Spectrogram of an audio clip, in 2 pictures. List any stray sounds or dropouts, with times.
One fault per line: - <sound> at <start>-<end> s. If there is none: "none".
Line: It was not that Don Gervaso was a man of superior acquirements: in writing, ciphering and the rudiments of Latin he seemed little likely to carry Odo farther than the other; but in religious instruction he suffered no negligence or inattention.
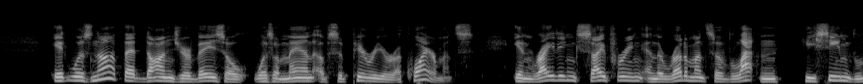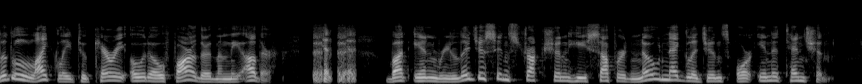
- laugh at 11.8-12.2 s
